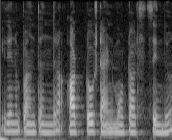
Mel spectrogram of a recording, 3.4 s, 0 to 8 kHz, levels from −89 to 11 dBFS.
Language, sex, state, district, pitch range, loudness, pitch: Kannada, female, Karnataka, Belgaum, 170-185 Hz, -20 LUFS, 175 Hz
